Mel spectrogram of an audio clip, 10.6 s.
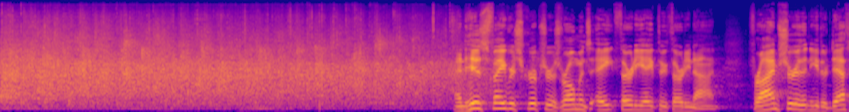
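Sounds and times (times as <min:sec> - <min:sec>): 
audience clapping: 0:00.0 - 0:06.3
speech: 0:05.7 - 0:10.5.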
